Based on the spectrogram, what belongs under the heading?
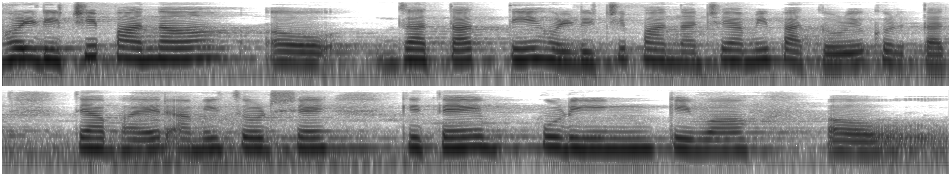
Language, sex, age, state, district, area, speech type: Goan Konkani, female, 30-45, Goa, Bardez, urban, spontaneous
